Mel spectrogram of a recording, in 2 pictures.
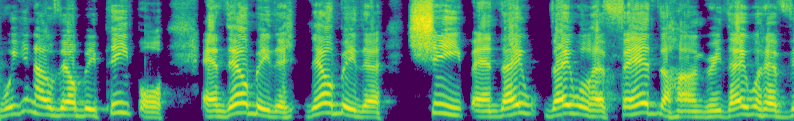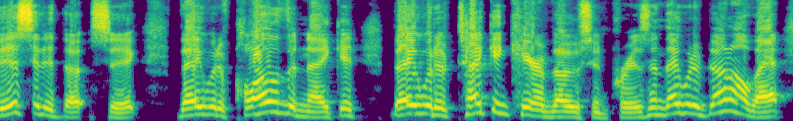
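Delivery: high, storytelling voice of Jesus; Jesus retold. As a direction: paint the sheep gently, rising. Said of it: "he said".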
